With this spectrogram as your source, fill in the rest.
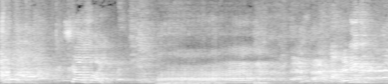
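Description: A voice imitates a dog's growl, a continuous rough, rumbling snarl held for several seconds with slight rises and dips, close and loud.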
